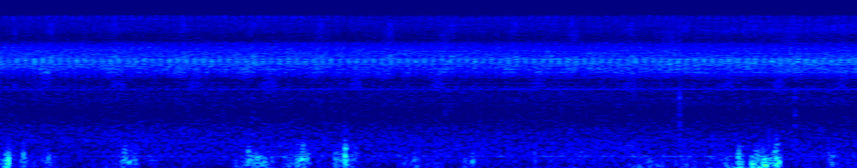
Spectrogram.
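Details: A calm singing cicada, Hyalessa maculaticollis, is filmed at close range while it feeds. Its high, even, buzzing drone runs through with soft rustling and scattered low knocks.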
